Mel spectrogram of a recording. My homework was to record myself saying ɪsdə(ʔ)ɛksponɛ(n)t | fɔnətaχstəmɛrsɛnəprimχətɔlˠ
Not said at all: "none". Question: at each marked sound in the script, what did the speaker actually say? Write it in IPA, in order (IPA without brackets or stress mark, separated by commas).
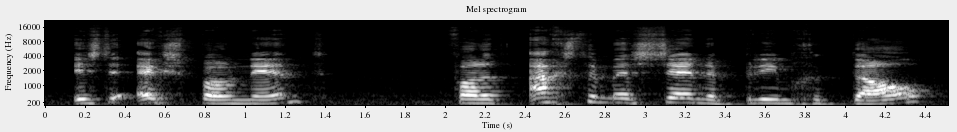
ʔ, n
